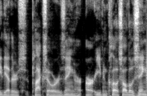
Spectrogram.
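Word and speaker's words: XING: in the US and Zing, and it's spelled X I N G in Europe.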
